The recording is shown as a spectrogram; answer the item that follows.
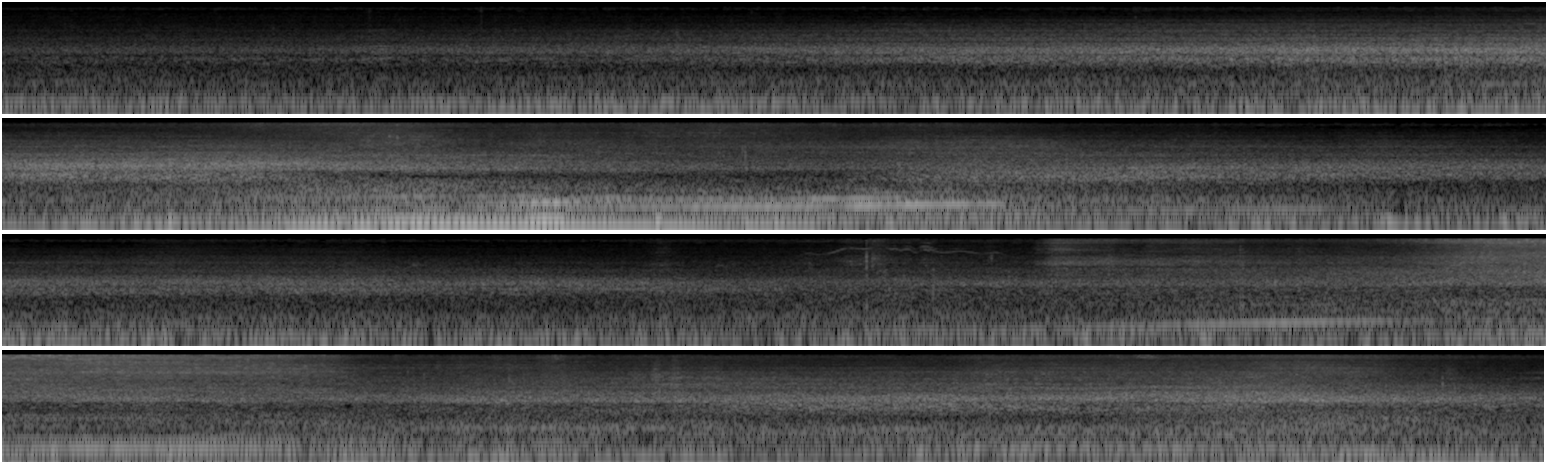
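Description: Cars driving past on a street. The nearest passes loudest about ten seconds in, and another goes by with a shift in engine pitch a little after twenty seconds, over a steady traffic rumble.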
